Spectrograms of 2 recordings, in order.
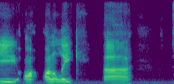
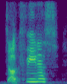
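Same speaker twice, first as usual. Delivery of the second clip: Duck fetus? with the pitch jumping way up on fetus; incredulous question; 12 semitones higher, slower than usual. Retold or imitated. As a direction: repeat it back in disbelief, voice leaping high. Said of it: "I was like".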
